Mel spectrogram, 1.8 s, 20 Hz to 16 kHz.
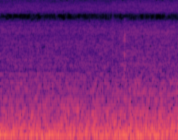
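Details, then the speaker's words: Main living-area AC unit on a 2018 Heartland Sundance 3700 RLB RV: steady, even fan rush with a low hum and no compressor click or kick-in. Only room-temperature air comes out, so the fan runs but the compressor does not start; cause not confirmed. "Okay, so you can hear it's blowing out the just whatever, room temperature air. It's not cold. And it's not clicking on to start anything else. It's not starting."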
